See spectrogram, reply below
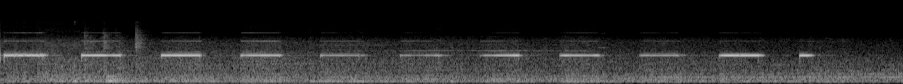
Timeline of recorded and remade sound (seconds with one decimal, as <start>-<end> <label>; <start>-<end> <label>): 0.0-0.8 remade; 0.8-9.0 recorded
